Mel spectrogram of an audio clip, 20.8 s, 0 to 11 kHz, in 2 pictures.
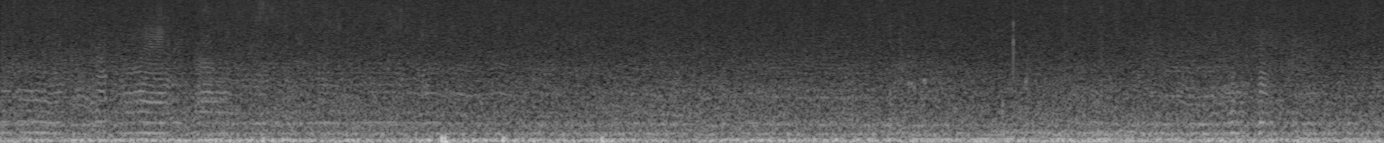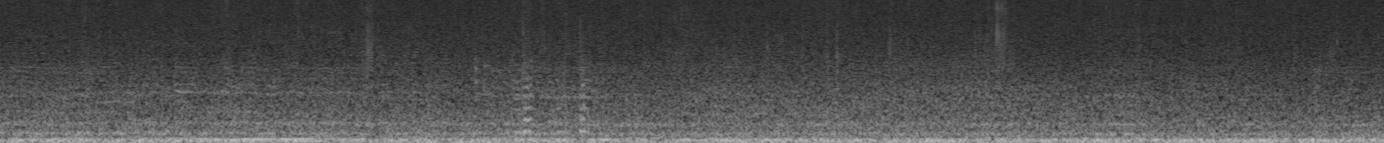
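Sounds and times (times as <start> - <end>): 
bees buzzing: 0.0 - 20.7.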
